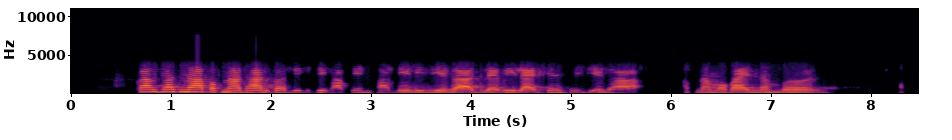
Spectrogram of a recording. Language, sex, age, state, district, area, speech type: Hindi, female, 30-45, Bihar, Madhepura, rural, conversation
